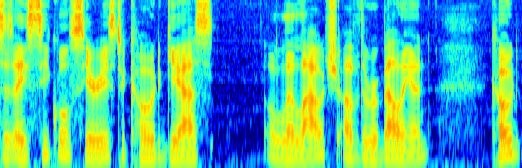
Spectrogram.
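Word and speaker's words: Code Geass: It's from an anime called Code Gas. That is how you pronounce that. Uh, Rose of the Recapture. This is a sequel series to Code Guas Louch of the Rebellion.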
